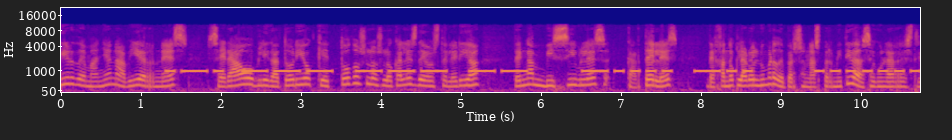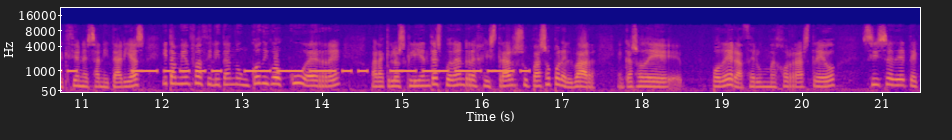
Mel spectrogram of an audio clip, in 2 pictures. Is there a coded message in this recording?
Yes: Morse code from 1.2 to 16.7 s, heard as a keyed tone, hand-sent with a paddle, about 12 wpm, 990 Hz. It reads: ROOM 6D <HH> 689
